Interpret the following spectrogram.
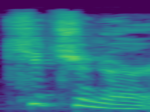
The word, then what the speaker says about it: Kitchener: partly the impulse of Lord Kitchener is how we say his name okay Kitchener Kitchener kitchen uh uh uh who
